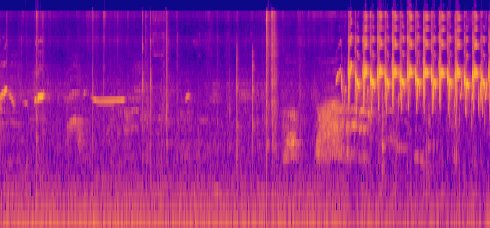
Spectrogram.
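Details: Singing Black-winged myna, kept to coax silent mynas into song: scattered thin whistles and clicks, then a fast, loud train of evenly repeated harsh, metallic notes to the end.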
